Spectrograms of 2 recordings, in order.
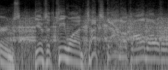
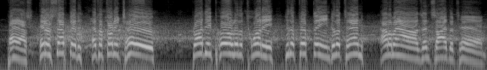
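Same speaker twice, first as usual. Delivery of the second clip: rising, loud play-by-play surge; excited call; 8 semitones higher, 4 dB louder than usual. Real, not acted. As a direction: call the runback as it happens, building. Interception run call.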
